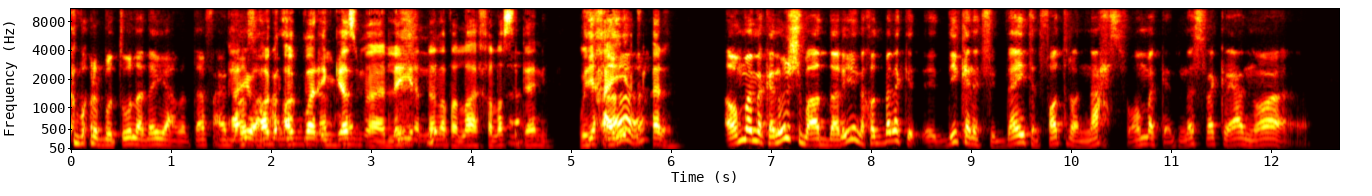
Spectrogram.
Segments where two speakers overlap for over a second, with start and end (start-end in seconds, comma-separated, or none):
1.6-3.1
